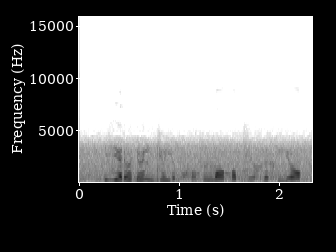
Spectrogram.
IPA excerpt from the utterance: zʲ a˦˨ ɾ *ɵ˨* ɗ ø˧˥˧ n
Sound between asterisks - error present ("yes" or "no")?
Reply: yes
